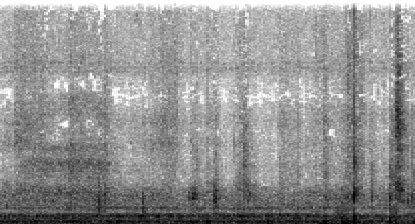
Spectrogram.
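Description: Quiet room with a steady low hum. Near the end come a few soft knocks and thumps as a cat bats a catnip toy across a rug.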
